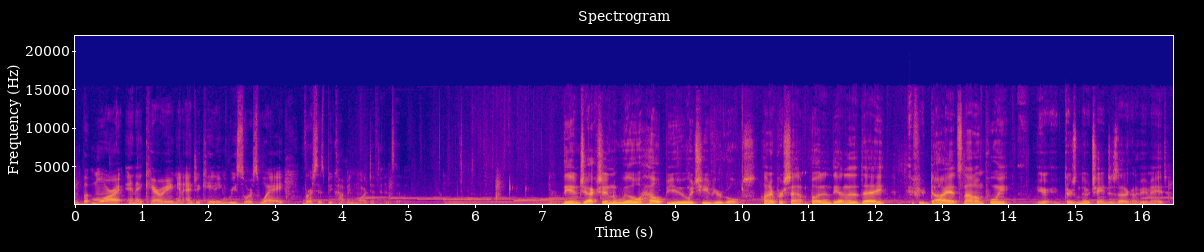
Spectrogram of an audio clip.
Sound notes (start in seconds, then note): 5.1 gentle music; 5.4 snapping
